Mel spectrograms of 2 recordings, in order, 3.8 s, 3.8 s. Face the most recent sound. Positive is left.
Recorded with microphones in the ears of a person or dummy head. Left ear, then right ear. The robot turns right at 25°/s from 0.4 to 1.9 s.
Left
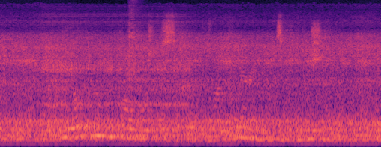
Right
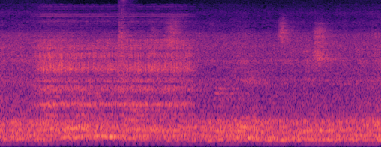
turn(degrees=100)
